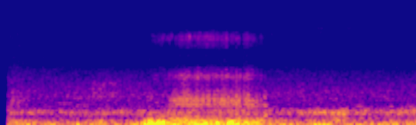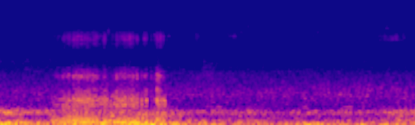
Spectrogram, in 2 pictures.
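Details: Soft, low rumbling snores from a sleeping cat, two slow breath cycles with a faint whistling edge; ordinary sleep snoring.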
